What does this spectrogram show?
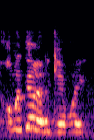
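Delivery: gushing excitedly about a friend's new artwork; excited squeal. Retold or imitated. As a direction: squeal with impatient delight. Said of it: "And I'm going".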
